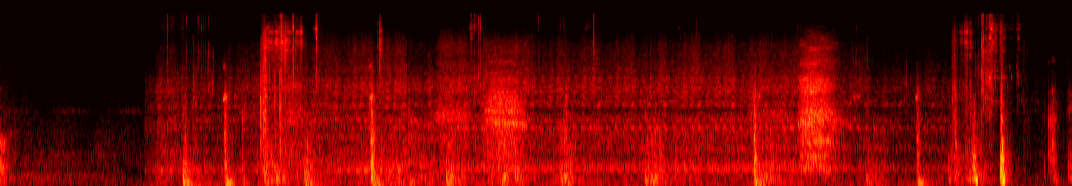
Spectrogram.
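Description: Car engine being cranked on the starter again and again without catching. The engine won't start. Rattling knocks run through the cranking from about a second and a half in.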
